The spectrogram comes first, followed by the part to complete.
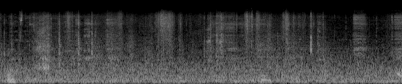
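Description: Rustling with scattered small clicks: handling noise from a handheld camera pressed against a skydiver's harness and gear.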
